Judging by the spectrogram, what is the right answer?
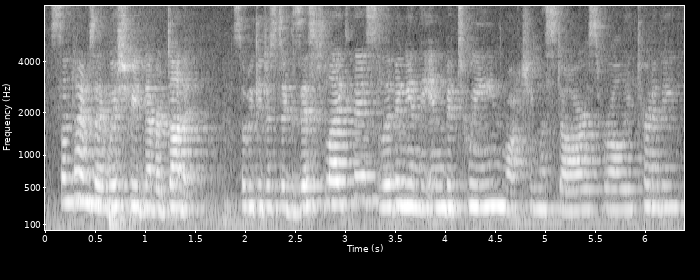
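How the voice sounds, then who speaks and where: A woman's voice: sits high, steady tone, quick pace, natural voice. A woman playing a weary, loving, wistful soulmate in a staged play reading. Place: indoor stage. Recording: very echoey room, faint noise.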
